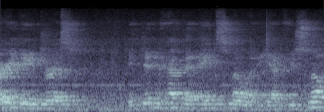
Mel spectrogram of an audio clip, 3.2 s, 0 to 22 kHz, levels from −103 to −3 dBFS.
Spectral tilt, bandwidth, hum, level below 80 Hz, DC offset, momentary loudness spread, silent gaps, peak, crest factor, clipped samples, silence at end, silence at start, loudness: -5.5 dB/octave; 15 kHz; none; -54 dBFS; under 0.1%; 12 LU; none; -14 dBFS; 16 dB; under 0.1%; 0 s; 0 s; -33 LUFS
